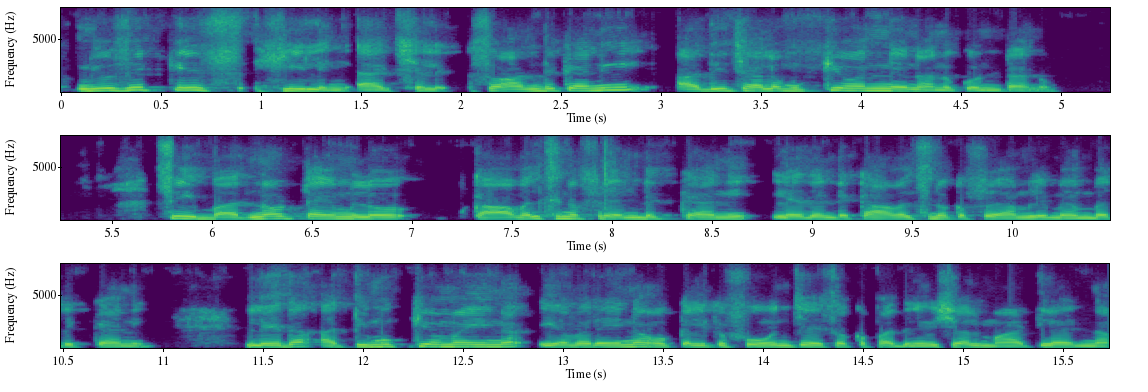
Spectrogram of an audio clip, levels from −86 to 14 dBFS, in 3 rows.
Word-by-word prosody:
Music 220 +5 +1
is 220 - -1 0.2
healing 160 - +1
actually. 110 +3 -2 0.2
So - - -1
అందుకని 195 +7 +1 0.4
అది 150 +4 +1
చాలా 180 0 +2
ముఖ్యం 200 +7 0
అని 195 0 +3
నేననుకుంటాను. 115 - -1 0.8
సో - - +1
ఈ - - +3
బర్నౌట్ 170 +8 +1
టైమ్‌లో 170 -2 +3 0.5
కావాల్సిన 180 +6 +1
ఫ్రెండ్‌కి 155 +5 0
కానీ 135 -1 +1 0.2
లేదంటే 145 +4 +1
కావాల్సిన 135 +5 0
ఒక - - -2
ఫ్యామిలీ 135 +1 +2
మెంబర్‌కి 130 +4 0
కానీ 115 0 -1 0.6
లేదా 160 +5 +2 0.2
అతి 150 +9 0
ముఖ్యమైన 190 -2 +1 0.3
ఎవరైనా 165 +6 +2
ఒకళ్ళకి 150 +1 -1
ఫోను 135 +3 +2
చేసి 160 -2 0
ఒక - - -5
10 115 - 0
నిమిషాలు 140 +5 +1
మాట్లాడినా 115 -1 0
155 Hz, 135 wpm, -11 LUFS, 135-185 Hz, 0.8 s, అని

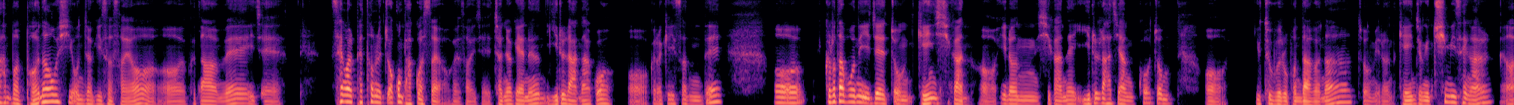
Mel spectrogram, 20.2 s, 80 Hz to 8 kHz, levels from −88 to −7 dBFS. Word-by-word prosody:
1 150 -2 -3
번 120 -4 -1
번아웃이 175 +9 +3
온 120 - -1
적이 115 -1 -3
있어서요. 95 -1 -1
어 95 -6 -2
그다음에 105 +7 -1
이제 95 -3 -5 0.7
생활 180 -2 +5
패턴을 160 -1 0
쪼끔 175 - +2
바꿨어요. 115 -6 +1
그래서 95 +1 -7
이제 90 - -10
저녁에는 110 +4 +1
일을 110 +3 +1
안 100 -1 0
하고 110 +2 -1 0.2
어 - - -6
그렇게 115 +2 -6
있었는데 120 +8 +1 0.7
어 75 -1 +3 0.3
그러다 180 +3 +6
보니 170 -3 +3
이제 135 -2 +4
좀 110 -1 0
개인 130 +4 +4
시간 115 -8 +1
어 95 0 -5
이런 110 -3 0
시간에 110 +1 -1
일을 135 +5 -1
하지 125 -2 -1
않고 105 +5 -3
좀 125 -3 -2 0.4
어 95 -3 -2 0.5
유튜브를 110 -2 +1
본다거나 100 - +1
좀 95 -1 -7
이런 95 +2 -8
개인적인 110 -1 +1
취미 170 -2 +5
생활 145 0 0 0.2
어 - - -2
115 Hz, 295 characters per minute, -29 LUFS, 100-135 Hz, 0.7 s, 그러다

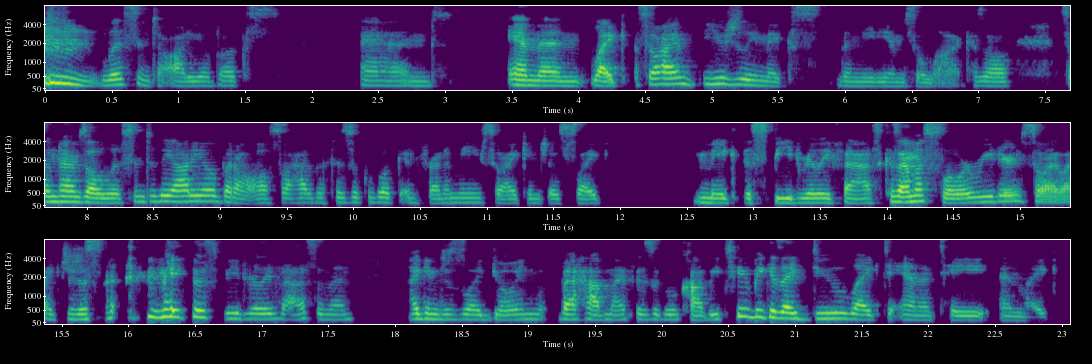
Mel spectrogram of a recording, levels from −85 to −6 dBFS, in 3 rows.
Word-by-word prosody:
listen 200 -5 +4
to - - -11
audiobooks, 160 +1 -8 0.6
and 165 -2 -8 0.6
and 180 -2 +6
then, 160 -2 +2
like, 165 -3 +4
so 210 - +2
I 215 -1 +4
usually 205 -4 -1
mix 155 -4 -10
the 160 -1 -10
mediums 150 -1 -10
a - - -9
lot, - - -13
'cause 160 0 -11
I'll 155 0 -4 0.3
sometimes 190 -1 +3
I'll 165 -1 +6
listen 160 +5 -2
to 200 - -6
the 210 0 +5
audio, 205 +1 +4
but 190 -3 -1
I'll 155 - -4
also 150 +2 -5
have 160 0 -6
the 165 -1 -12
physical 175 0 -7
book 175 -1 -2
in 160 - -11
front 150 +1 -7
of 160 - -8
me, 165 0 -7
so 155 -1 -6
I 145 0 -5
can 150 -1 -11
just, 150 +1 -7
like, 145 -1 -3 0.7
make 160 -2 -1
the 155 - -2
speed 160 +1 0
really 160 0 +3
fast, 155 0 -2
'cause 195 - 0
I'm 185 +2 +10
a - - +4
slower 160 -6 +2
reader, 175 - +1
so - - 0
I 90 - +1
like 95 - -3
to 180 - -6
just 180 0 -1 0.3
make 255 -1 +7
the 250 -2 +6
speed 195 -5 -4
really 185 0 0
fast, 185 +1 -7
and 175 -1 -7
then 170 +1 -9 0.4
I 185 - +3
can 185 -2 0
just, 175 0 -7
like, 165 -2 -2
go 165 -1 -3
in, 180 +1 -5
but 180 -2 +3
have 165 -4 +1
my 165 -1 -6
physical 170 -1 -6
copy, 155 +3 -1
too, 285 -3 +2
because 245 -2 +5
I 200 - +9
do 195 +2 0
like 170 -3 +1
to - - -8
annotate 155 -2 -5
and, 140 -1 -9
like, 130 0 -12
170 Hz, 210 wpm, -23 LUFS, 155-190 Hz, 0.7 s, I'm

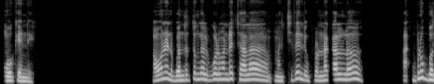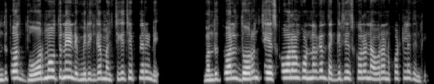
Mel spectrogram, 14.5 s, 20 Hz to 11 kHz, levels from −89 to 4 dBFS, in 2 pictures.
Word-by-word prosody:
Okay. 160 0 -1
అండి. 140 -3 -3 2.1
అవునండి. 210 +2 0
బంధుత్వం 190 +5 -2
కలుపుకోవడం 215 +1 -2
అంటే 225 +2 -1
చాలా 200 +1 +1 0.4
మంచిదండి. 185 +8 -5
ఇప్పుడున్న 170 +2 -3
కాలంలో 205 +1 0 0.9
అ - - -6
ఇప్పుడు 240 +10 -1
బంధుత్వాలు 235 +6 +2
దూరమవుతున్నాయండి. 275 +6 +4
మీరు 215 +1 0
ఇంకా 240 +5 -1
మంచిగా 225 +3 -3
చెప్పారండి. 260 -7 -2 0.8
బంధుత్వాలను 220 +6 +2
దూరం 235 +4 +6
చేసుకోవాలనుకుంటున్నారు 265 +2 +3
గానీ 270 -2 +1
దగ్గర 230 +3 -5
చేసుకోవాలని 255 +1 -1
ఎవరు 225 +2 -1
అనుకోవట్లేదండి. 230 - -6
230 Hz, 110 wpm, -20 LUFS, 195-255 Hz, 2.1 s, దూరం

